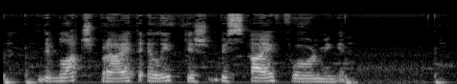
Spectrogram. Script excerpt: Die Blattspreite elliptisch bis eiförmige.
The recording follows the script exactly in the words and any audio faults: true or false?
true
